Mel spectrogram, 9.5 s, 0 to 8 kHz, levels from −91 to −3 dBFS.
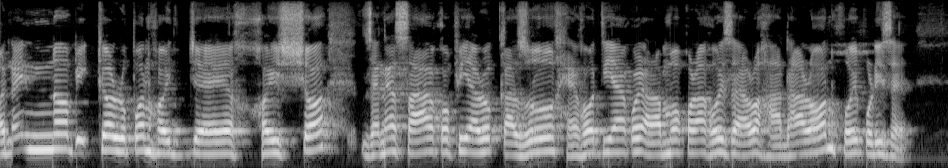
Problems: background sounds at intervals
